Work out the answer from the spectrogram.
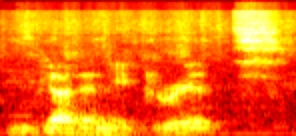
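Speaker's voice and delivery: put-on low, deep, rumbling teen voice. Teen son asking mom for grits in a new deep voice. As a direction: drop it low like a voice just broken. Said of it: "my voice changed".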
